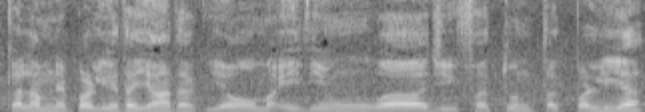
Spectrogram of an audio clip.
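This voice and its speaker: A man's voice: on the high side, steady tone, mellow, a little hiss or hum. A man teaching Quran reading in an online lesson, addressing viewers formally and repeating words as he explains.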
